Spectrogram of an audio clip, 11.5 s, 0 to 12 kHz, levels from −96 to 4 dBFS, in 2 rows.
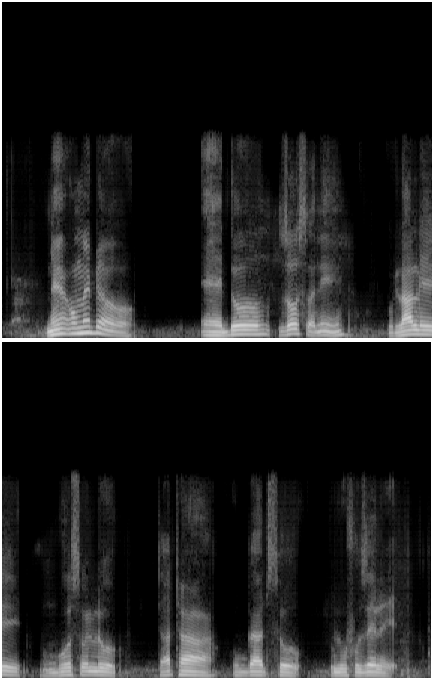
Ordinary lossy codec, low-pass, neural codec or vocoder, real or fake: none; 7.2 kHz; codec, 16 kHz, 2 kbps, X-Codec, HuBERT features, trained on general audio; fake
